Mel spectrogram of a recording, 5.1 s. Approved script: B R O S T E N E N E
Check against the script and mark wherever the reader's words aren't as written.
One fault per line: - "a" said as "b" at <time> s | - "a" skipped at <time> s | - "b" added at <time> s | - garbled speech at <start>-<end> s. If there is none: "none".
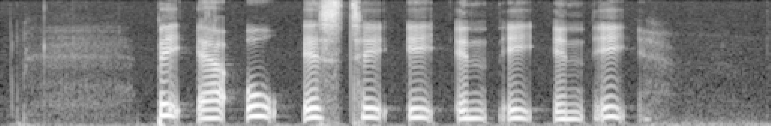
none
